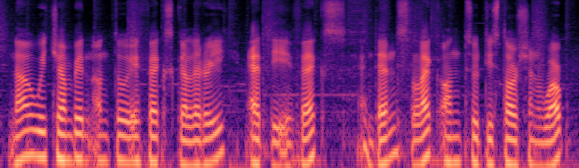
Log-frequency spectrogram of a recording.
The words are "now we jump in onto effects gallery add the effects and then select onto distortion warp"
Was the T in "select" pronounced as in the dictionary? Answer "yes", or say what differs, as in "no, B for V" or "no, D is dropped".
no, T is dropped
